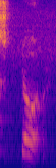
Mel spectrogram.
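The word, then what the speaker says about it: __str__: this string underscore underscore str underscore pronounced as store right so we can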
